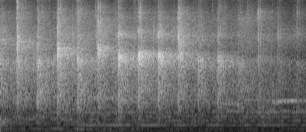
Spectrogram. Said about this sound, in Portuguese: Se você crer, dá uma salva de palmas a Ele.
